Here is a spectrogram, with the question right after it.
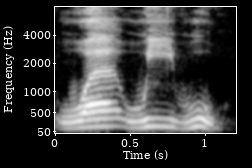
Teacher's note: karena huruf wa ini ketika diberikan harokat apapun ya, tetap mengawalinya itu dengan memonyongkan dua bibir.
